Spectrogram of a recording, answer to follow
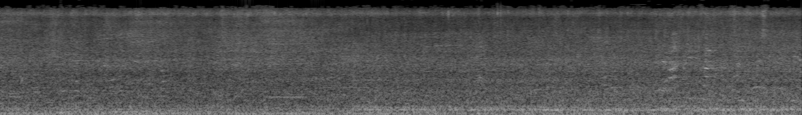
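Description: Steady rumble of city street traffic, growing heavier about halfway through.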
